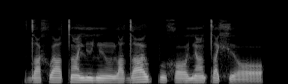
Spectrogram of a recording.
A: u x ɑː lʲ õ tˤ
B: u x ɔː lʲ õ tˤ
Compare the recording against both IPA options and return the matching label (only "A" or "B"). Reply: B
